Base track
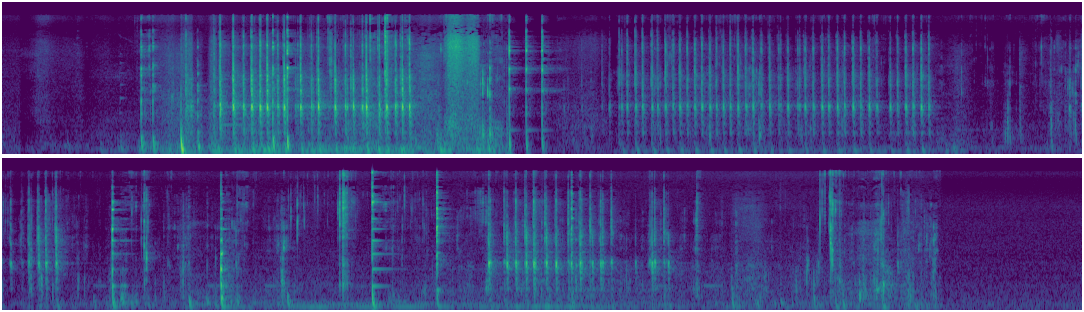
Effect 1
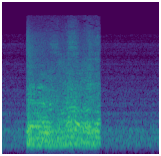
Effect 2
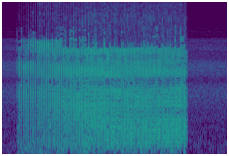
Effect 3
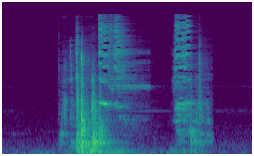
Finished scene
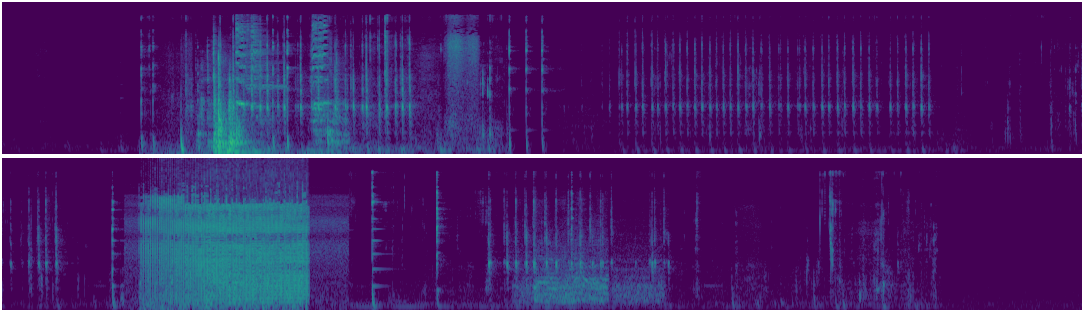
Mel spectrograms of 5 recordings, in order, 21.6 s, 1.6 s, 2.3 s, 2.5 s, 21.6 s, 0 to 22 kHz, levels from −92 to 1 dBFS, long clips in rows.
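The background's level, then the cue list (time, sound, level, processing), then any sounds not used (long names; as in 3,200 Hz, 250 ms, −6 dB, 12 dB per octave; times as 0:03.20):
base track −19.5 dB
0:01.37: mix in 3 −7 dB
0:12.02: overwrite with 2 −3 dB
0:15.88: mix in 1 −13.5 dB, fades 0.05 s + downward compressor 16 to 1, threshold −35 dBFS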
